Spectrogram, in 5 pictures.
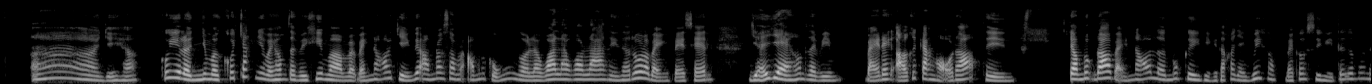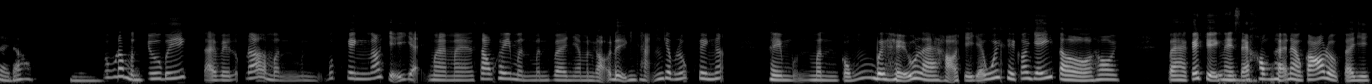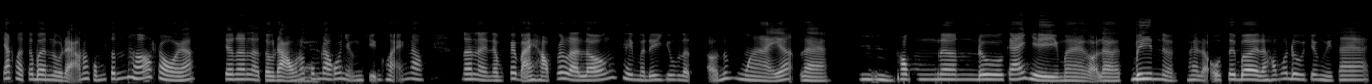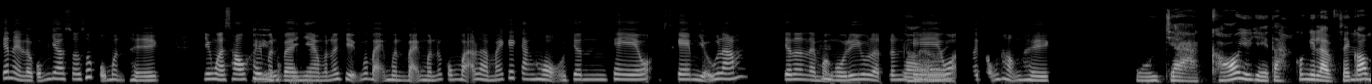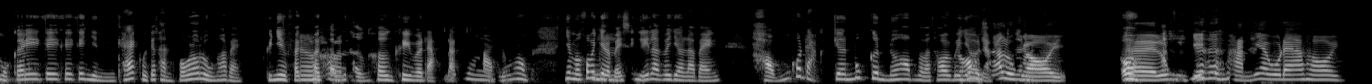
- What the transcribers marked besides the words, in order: "Booking" said as "bookie"; other background noise; in English: "scam"; laughing while speaking: "Ờ"; unintelligible speech; chuckle
- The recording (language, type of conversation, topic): Vietnamese, podcast, Bạn rút ra bài học gì từ lần bị lừa đảo khi đi du lịch?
